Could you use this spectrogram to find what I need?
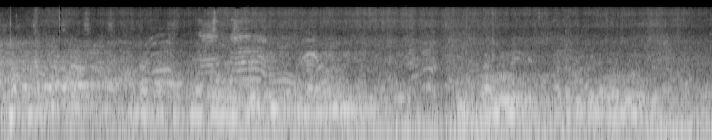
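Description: A crowd of spectators chatters and shouts outdoors nearby.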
